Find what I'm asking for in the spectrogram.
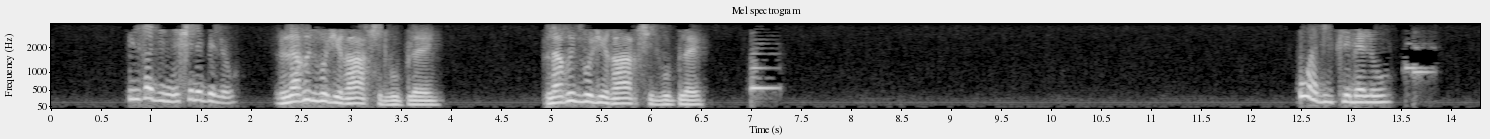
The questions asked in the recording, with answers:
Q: Où habitent les Bellot?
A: Rue de Vaugirard.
